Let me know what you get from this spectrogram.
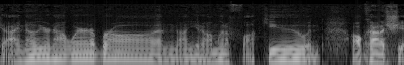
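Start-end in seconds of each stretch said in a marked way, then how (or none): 0.0-3.1 unhinged, crazy voice. Retelling a harassing phone call a woman got after walking home: imitating a caller's crazy voice. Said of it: "he's got this crazy voice".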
